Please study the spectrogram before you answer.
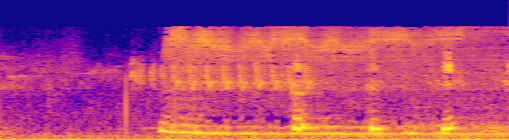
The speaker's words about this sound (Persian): اینا چیه چرا اینقدر وزوز میکنن هوا گرم بود و پشاها هم ولکن نبودن وزوز میکردن و این طرف اون طرف میپریدن روی سر و صورت حسنی می نشستن و او رو نیش می زدن یا می گزیدن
